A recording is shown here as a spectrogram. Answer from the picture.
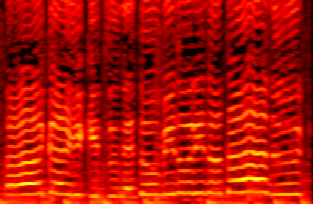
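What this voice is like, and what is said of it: Sung impression of a female singer. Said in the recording (Japanese): “の モノマネ、中島みきみか、中島みかで ... ちょうどいいクオリティ ... 似てる、似てないがもうちょうどいい”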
